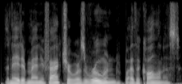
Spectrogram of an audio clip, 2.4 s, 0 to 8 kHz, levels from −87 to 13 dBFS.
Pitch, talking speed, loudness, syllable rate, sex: 135 Hz, 200 wpm, -17 LUFS, 7.5 syllables/s, male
